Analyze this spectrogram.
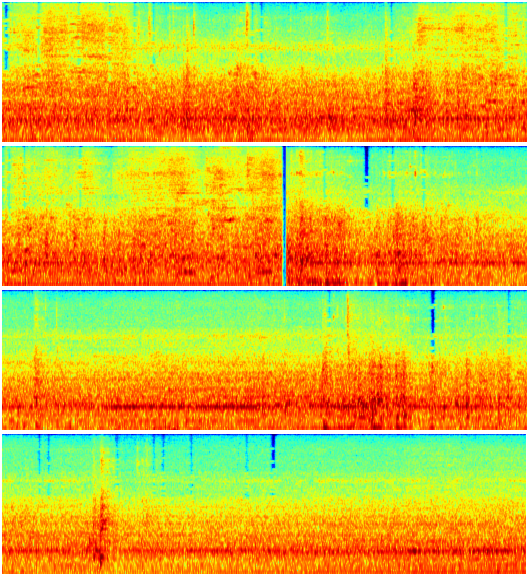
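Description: An excavator's diesel engine rumbles steadily close by.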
